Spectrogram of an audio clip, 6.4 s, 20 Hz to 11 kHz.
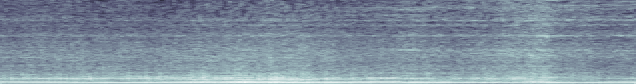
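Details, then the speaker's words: Honda Civic Wagovan D16Z6 after fixing its dead cylinder: steady, even idle with a slight rasp and no misfire stumble; runs much better than before, though still a bit raw-sounding. "it still has like that crazy sound to it but it's not as wild you'll see let me just show you"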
